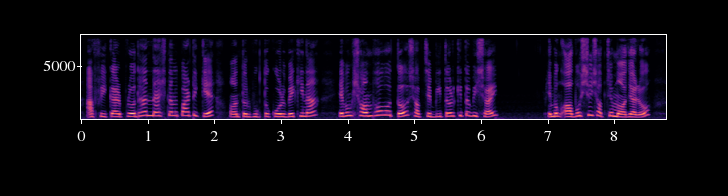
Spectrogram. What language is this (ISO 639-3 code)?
ben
